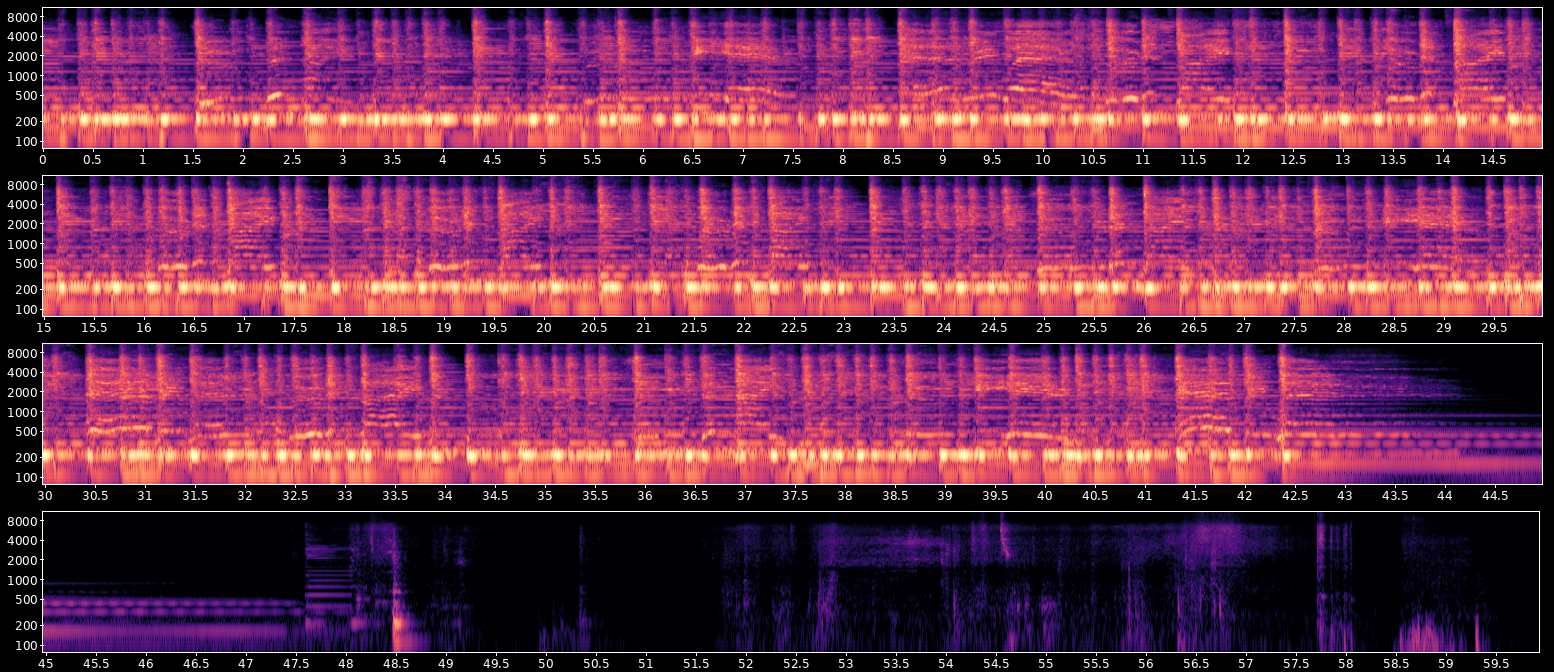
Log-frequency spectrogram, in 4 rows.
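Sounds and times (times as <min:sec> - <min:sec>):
acoustic guitar strumming: 0:00.0 - 0:48.9.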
